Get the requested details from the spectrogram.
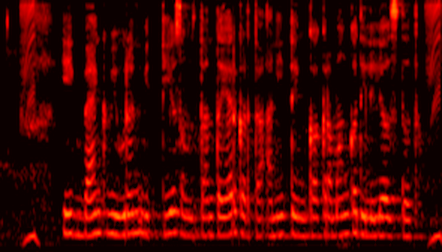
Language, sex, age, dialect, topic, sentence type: Marathi, female, 18-24, Southern Konkan, banking, statement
